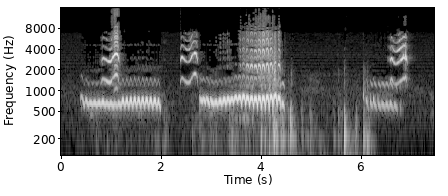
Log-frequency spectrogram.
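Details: Male and female tawny owl duetting at the nest box one January evening; shrill rising kewick calls alternate with long tremulous hooting phrases, and a burst of rough scuffling noise sits in the middle.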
